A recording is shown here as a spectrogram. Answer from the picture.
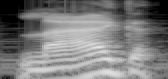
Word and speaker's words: lag: my internet connection is a little laggy，可以 lag。那它的发音就是那个蝴蝶音 lag。那腿是短的一个 ad 音而已，所以这就是 leg leg lag leg。Everybody has two legs legs， OK。所以 last leg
